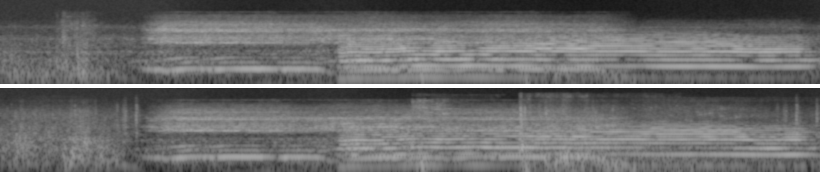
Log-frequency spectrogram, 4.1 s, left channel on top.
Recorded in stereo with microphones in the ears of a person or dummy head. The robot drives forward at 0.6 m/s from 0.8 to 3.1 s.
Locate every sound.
1.7 s a trumpet: 75° left (ahead or behind), 9 m; by 4.0 s 80° left, 8.5 m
